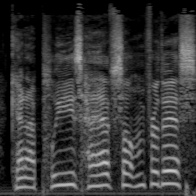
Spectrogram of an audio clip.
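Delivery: very loud, very high, booming bellow. Narrator voicing a man with a wounded arm crying out to the doctor, bellowing. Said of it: "he bellowed".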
